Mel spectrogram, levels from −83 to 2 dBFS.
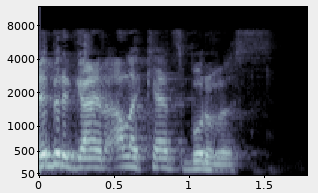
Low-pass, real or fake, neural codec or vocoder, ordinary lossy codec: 7.2 kHz; real; none; AAC, 64 kbps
